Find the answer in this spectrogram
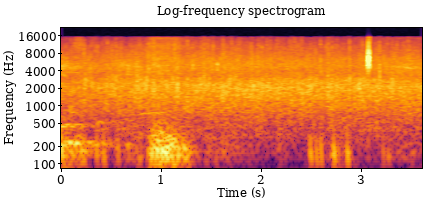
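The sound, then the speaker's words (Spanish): A large audience at a religious service applauds steadily for several seconds in praise of God, a dense wash of clapping, with a brief murmur of voices and one sharp louder clap near the end. “Déselo fuerte al rey.”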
